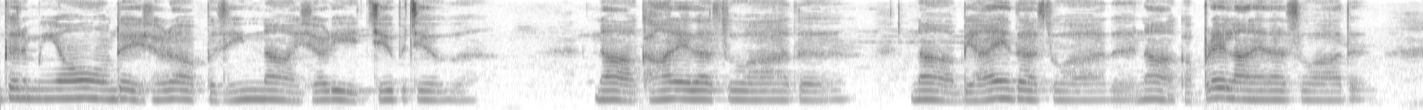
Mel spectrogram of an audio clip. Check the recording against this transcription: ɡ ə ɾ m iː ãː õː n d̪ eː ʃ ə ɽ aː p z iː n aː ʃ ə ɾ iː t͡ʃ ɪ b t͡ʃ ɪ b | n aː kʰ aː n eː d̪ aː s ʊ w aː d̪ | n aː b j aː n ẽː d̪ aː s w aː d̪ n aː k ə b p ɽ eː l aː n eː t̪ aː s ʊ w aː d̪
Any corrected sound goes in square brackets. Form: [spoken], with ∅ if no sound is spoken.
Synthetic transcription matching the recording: ɡ ə ɾ m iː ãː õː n d̪ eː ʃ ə ɽ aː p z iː n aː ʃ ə [ɽ] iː t͡ʃ ɪ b t͡ʃ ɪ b | n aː kʰ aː n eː d̪ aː s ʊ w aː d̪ | n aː b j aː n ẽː d̪ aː s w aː d̪ n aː k ə [∅] p ɽ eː l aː n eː [d̪] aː s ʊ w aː d̪

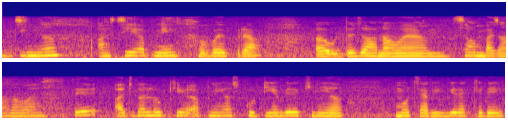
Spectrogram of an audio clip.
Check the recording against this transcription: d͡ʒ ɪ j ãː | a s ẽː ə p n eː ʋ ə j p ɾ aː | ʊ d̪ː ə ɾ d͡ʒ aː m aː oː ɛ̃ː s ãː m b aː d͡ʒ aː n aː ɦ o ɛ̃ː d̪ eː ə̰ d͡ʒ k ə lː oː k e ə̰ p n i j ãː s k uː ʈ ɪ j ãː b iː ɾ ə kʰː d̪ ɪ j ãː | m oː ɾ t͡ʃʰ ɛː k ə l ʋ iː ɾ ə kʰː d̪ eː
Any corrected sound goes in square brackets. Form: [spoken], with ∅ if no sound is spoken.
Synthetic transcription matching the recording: d͡ʒ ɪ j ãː | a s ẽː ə p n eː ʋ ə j p ɾ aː | ʊ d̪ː ə ɾ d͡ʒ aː [n] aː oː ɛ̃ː s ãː m b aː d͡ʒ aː n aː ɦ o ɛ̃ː [t̪] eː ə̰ d͡ʒ k ə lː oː k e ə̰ p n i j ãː s k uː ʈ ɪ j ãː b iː ɾ ə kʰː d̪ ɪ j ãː | m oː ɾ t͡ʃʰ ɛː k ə l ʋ iː ɾ ə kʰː d̪ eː

